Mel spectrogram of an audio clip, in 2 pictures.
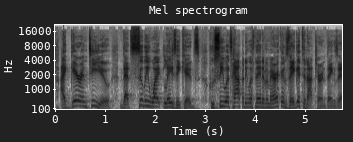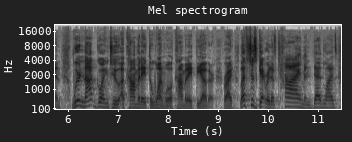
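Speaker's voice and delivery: ordinary delivery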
